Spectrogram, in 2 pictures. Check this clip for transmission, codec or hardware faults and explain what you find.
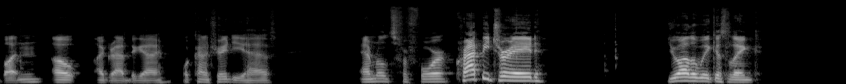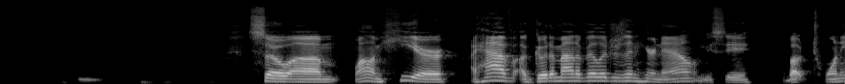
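One fault appears near the end. From 16.51 to 16.73 s, sound cut by the noise suppressor. It mistook the sound for noise and pulled it down by up to about 16 dB. For roughly a fifth of a second the sound sinks in level.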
